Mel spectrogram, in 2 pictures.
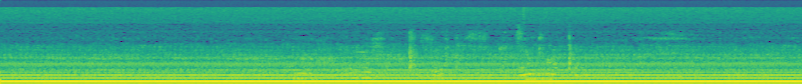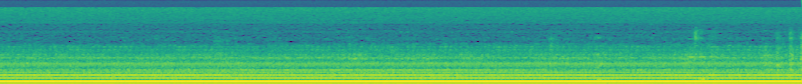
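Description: Microwave oven running: a steady electrical hum with higher overtones, and a few faint clicks and knocks.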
